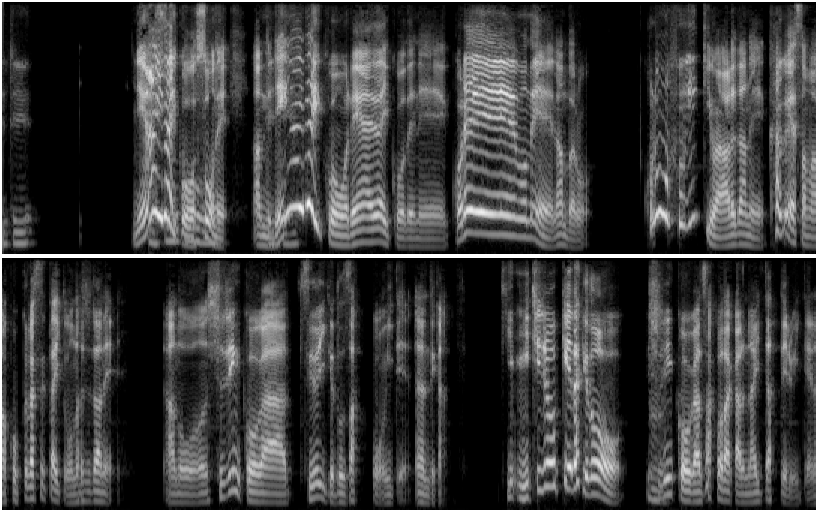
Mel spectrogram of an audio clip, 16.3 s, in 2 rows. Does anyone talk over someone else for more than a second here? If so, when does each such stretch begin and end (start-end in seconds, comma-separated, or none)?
1.4-3.0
